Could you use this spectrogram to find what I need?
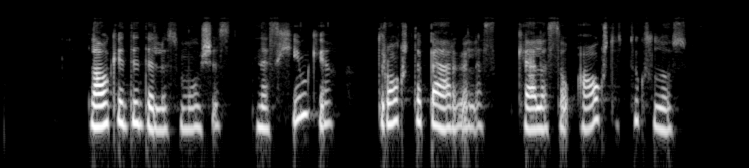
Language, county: Lithuanian, Kaunas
